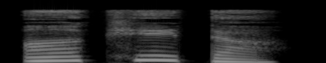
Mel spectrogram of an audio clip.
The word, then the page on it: ಆಖೇಟ: Kannada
